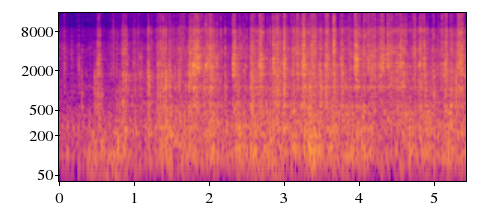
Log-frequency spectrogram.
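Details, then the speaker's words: Bicycle (Ranger) rear non-oil shock absorber worked by hand: rapid dry clicking and creaking from the worn plastic bush at the shock's centre pivot; fix is replacing the bush with a bearing. "दोस्तों अगर आपके पीछे वाले साकर से आवाज़ आती है इस तरह से, ये देख लीजिए, इस तरह से अगर आपके साकर से भी आवाज़ आती है"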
